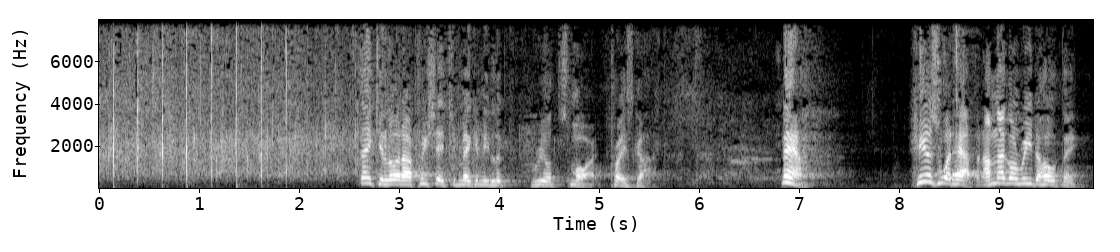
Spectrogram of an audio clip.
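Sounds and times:
audience hand clapping: 0.0 - 4.7
speech: 2.6 - 5.7, 6.8 - 7.2, 8.1 - 9.9.

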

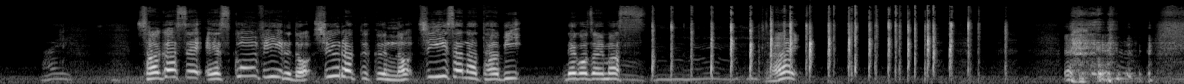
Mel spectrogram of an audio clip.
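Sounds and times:
speech: 0.4 - 6.4, 7.7 - 8.1, 10.6 - 11.8
applause by three people: 6.5 - 10.2
laughter: 10.6 - 11.6.

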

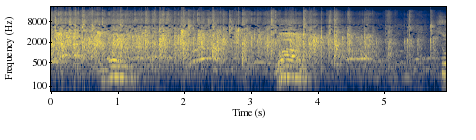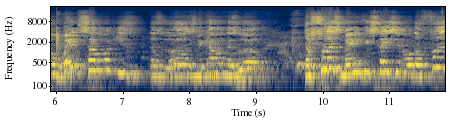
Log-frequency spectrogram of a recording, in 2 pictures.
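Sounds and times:
audience clapping hands: 0.0 - 6.4
speech: 0.9 - 1.4, 5.9 - 11.8.

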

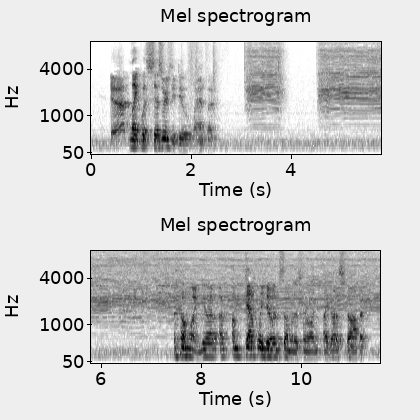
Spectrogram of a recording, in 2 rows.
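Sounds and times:
speech: 0.4 - 2.6, 7.4 - 11.4
electric hair clippers buzzing: 3.1 - 11.5.

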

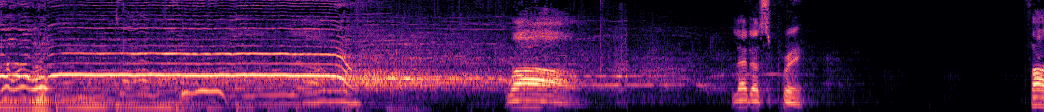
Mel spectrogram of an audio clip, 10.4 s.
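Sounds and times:
church congregation cheering with whoops, yells and shouts: 0.0 - 8.2
speech: 5.1 - 5.8, 7.3 - 8.2, 10.3 - 10.4.

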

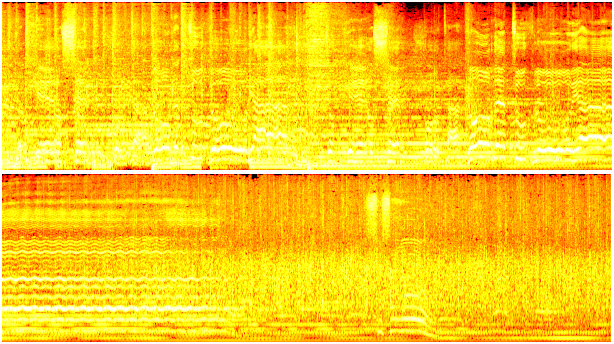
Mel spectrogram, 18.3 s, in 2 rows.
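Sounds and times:
audience applause: 0.0 - 4.5, 10.6 - 18.2
speech: 0.5 - 9.5.

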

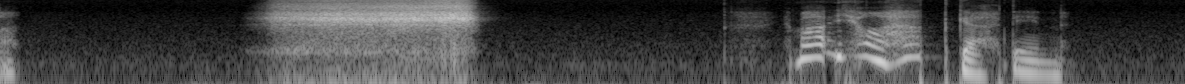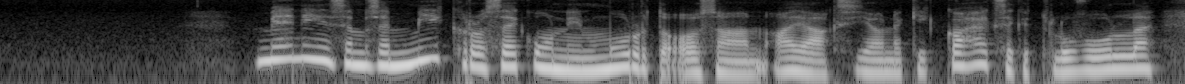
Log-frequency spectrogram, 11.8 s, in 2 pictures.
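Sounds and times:
hissing shush whispered into ear: 1.3 - 2.5
speech: 4.0 - 5.4, 7.2 - 11.8.

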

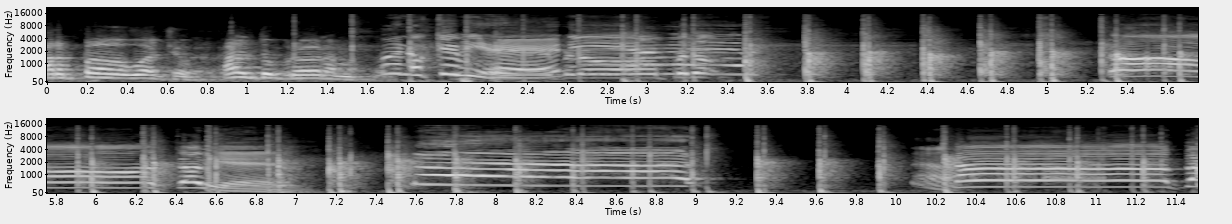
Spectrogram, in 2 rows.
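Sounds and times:
speech: 0.0 - 3.6, 5.3 - 7.0
applause: 2.8 - 11.5.

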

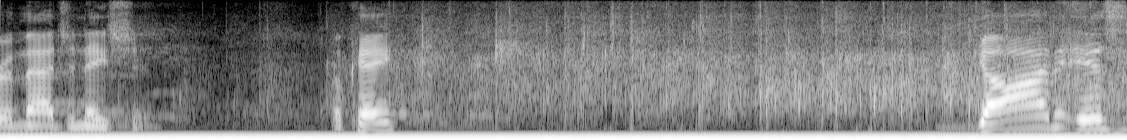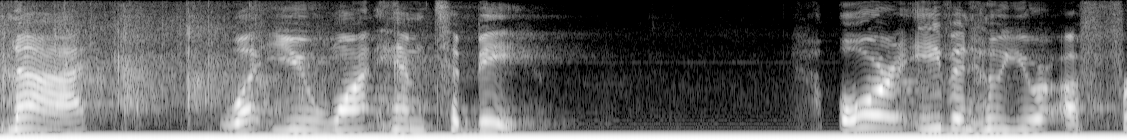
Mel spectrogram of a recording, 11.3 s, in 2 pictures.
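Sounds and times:
speech: 0.0 - 0.9, 1.6 - 2.4, 4.9 - 8.3, 9.8 - 11.2
audience clapping: 1.2 - 7.1.

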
